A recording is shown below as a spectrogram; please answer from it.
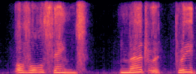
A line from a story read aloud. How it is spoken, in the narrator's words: he said slowly, blankly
